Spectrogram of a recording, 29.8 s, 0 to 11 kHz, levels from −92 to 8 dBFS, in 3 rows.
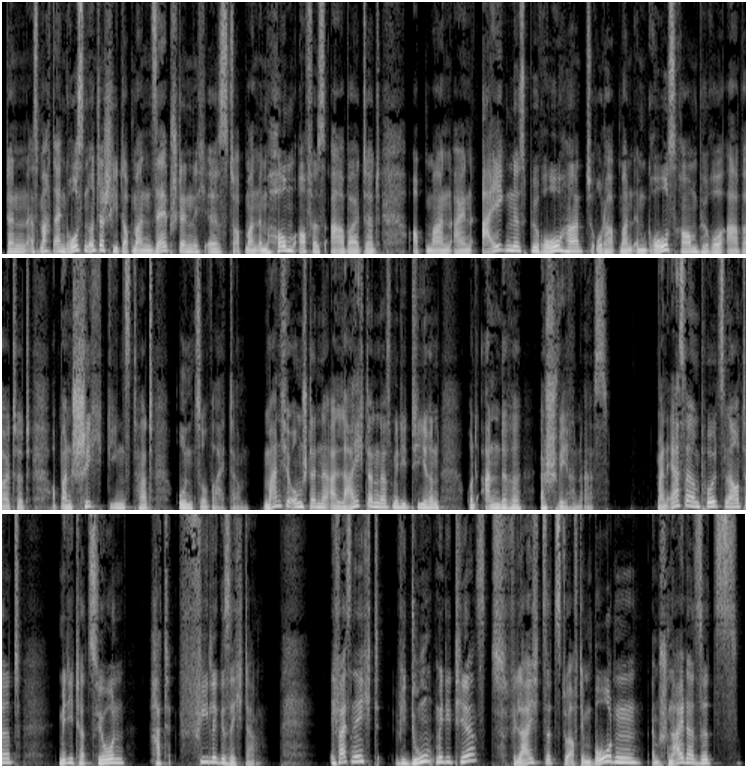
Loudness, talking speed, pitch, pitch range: -20 LUFS, 130 wpm, 135 Hz, 105-175 Hz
